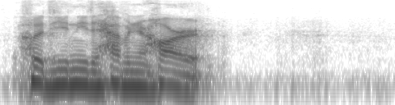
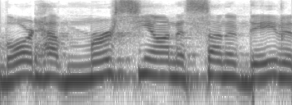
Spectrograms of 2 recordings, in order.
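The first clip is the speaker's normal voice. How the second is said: crying out; 7 semitones higher than usual. Pretend. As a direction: call out for mercy from the roadside. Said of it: "all you can do is just cry out".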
